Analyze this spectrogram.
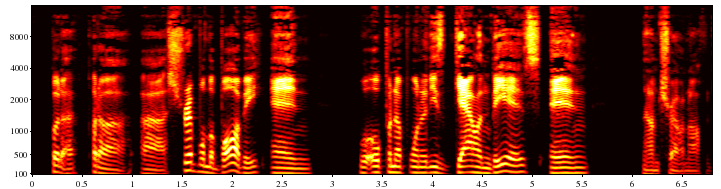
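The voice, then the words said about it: Put-on Australian accent, pretty good. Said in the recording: “Can you hate somebody with an Australian accent? ... Yours is better than mine. ... It's actually pretty good.”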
